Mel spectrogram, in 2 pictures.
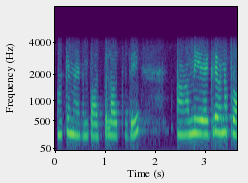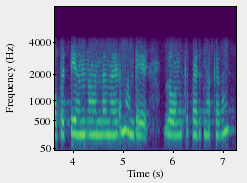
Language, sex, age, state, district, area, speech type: Telugu, female, 18-30, Andhra Pradesh, Kakinada, urban, conversation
